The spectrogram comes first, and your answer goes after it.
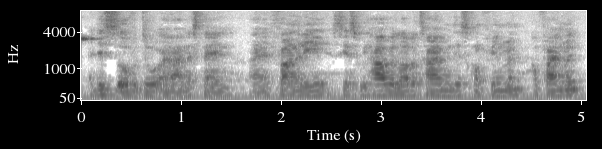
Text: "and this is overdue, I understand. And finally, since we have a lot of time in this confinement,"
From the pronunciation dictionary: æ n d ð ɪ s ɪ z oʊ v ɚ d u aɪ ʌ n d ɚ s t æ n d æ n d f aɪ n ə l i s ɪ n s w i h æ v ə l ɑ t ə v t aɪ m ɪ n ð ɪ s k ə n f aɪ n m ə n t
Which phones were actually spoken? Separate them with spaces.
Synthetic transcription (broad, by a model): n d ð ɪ s ɪ z oʊ v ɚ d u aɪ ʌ n d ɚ s t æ n d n f aɪ n ə l i s ɪ n s w i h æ v ə l ɑ t ə v t aɪ m ɪ n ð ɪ s k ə n f aɪ n m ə n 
